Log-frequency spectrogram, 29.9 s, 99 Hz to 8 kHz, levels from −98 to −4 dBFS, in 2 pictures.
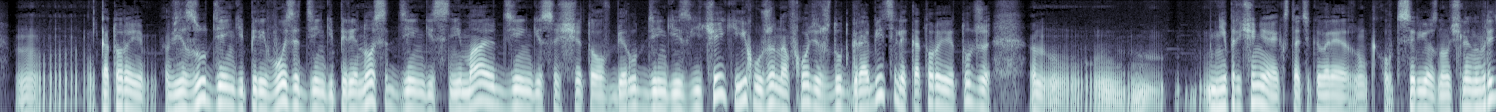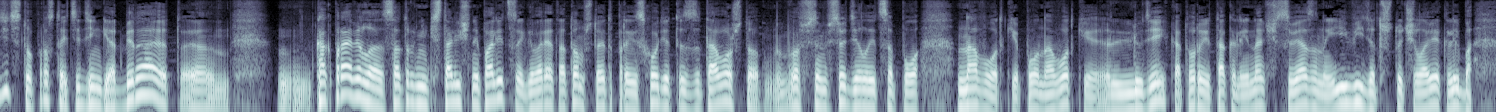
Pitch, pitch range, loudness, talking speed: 120 Hz, 110-135 Hz, -16 LUFS, 135 wpm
